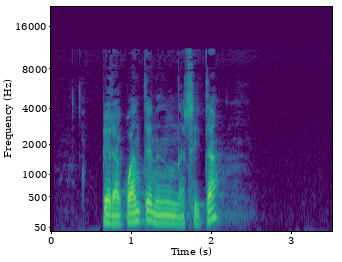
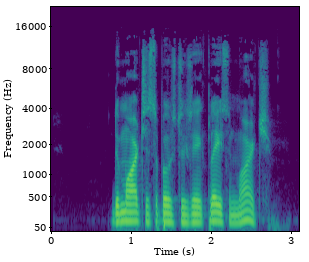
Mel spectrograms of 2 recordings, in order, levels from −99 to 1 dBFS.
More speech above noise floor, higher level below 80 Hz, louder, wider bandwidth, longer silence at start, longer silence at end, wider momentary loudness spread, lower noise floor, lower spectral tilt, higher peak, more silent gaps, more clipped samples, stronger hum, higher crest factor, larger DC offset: about the same, 58 dB vs 60 dB; about the same, -54 dBFS vs -50 dBFS; about the same, -25 LUFS vs -24 LUFS; second, 11.5 kHz vs 13.5 kHz; about the same, 0.65 s vs 0.75 s; first, 1.4 s vs 0.4 s; about the same, 8 LU vs 7 LU; about the same, -82 dBFS vs -83 dBFS; about the same, -7 dB/octave vs -6.5 dB/octave; about the same, -6 dBFS vs -6 dBFS; neither; neither; neither; about the same, 22 dB vs 18 dB; neither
